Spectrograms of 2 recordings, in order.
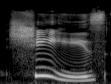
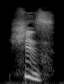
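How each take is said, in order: First: The vowel is full and clearly pronounced. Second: The vowel is reduced to an indistinct sound. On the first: The speaker calls it wrong. "We don't say she's" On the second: The speaker calls it right. "we say shiz"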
